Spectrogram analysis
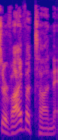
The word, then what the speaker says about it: Survivathon: Um it's funny because it's pronounced Survivathon, and it is short for survive a ton.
